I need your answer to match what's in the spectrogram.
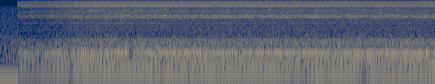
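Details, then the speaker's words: LG French door fridge good linear compressor for comparison: soft steady low purr with constant faint hum, no clicks or rattles, running normally, unlike the bad one's hollow sound and overload click. "so here is a good running compressor and how it's supposed to sound"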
